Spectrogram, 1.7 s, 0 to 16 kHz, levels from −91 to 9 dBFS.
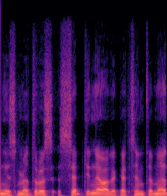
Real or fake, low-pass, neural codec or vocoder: fake; 14.4 kHz; autoencoder, 48 kHz, 32 numbers a frame, DAC-VAE, trained on Japanese speech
